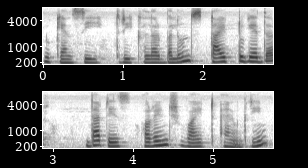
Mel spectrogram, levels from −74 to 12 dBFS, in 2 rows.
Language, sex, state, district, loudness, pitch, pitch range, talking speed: English, female, Karnataka, Bangalore, -17 LUFS, 195 Hz, 180-225 Hz, 145 wpm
